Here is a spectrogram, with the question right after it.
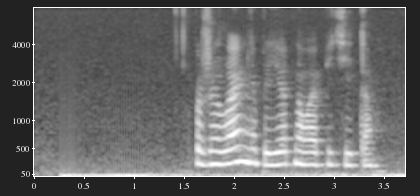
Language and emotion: Russian, neutral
